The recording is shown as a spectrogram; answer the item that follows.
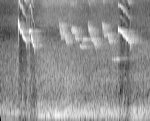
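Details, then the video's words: White-eye song meant to prompt other white-eyes to sing: a few thin, high descending chirps and softer twittering notes, partly masked by heavy low rumbling background noise. "SUARA PELECI GACOR NGOTOT BIKIN PELECI LAIN RAJIN BUNYI BUKA PARUH"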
